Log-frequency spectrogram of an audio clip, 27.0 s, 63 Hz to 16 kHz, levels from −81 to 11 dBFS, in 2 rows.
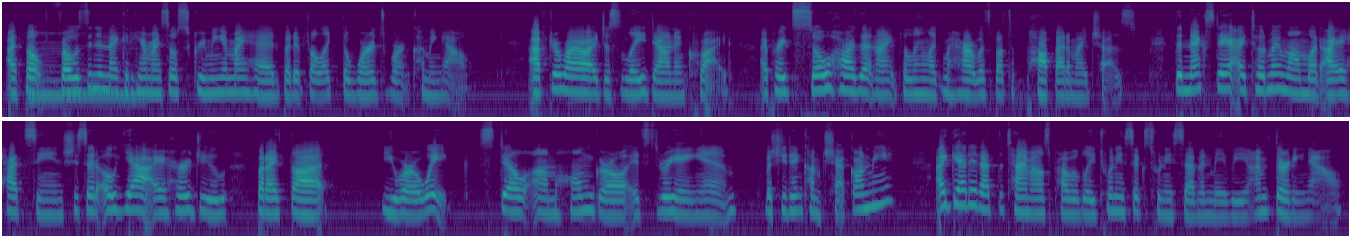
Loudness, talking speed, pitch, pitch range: -38 LUFS, 225 wpm, 200 Hz, 185-215 Hz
